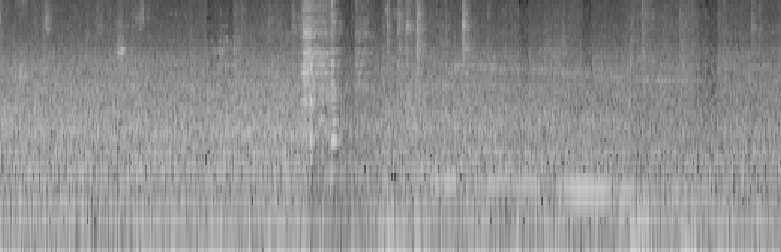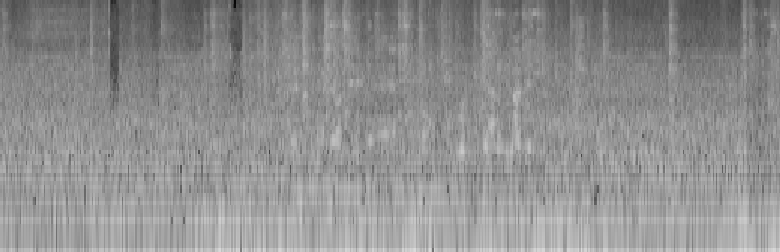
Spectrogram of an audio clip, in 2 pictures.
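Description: A bus engine hums and rumbles steadily from inside the cabin.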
